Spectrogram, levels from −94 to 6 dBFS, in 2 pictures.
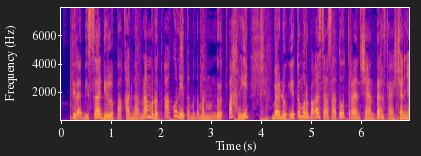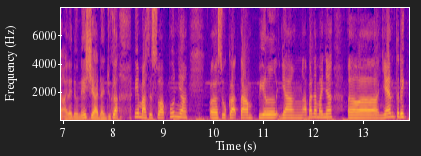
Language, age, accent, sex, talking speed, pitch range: Indonesian, 20-39, native, male, 155 wpm, 185-240 Hz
